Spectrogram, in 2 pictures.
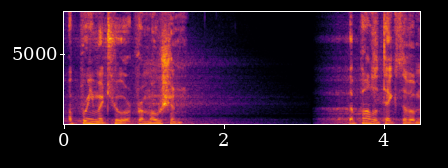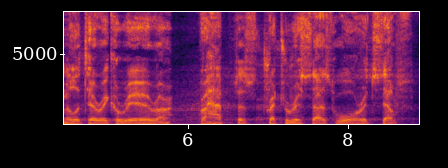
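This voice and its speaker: A man playing a grim, solemn narrator of dark gothic game tales, speaking in theatrical, ornate phrasing. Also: deep voice, measured pace. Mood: grim, ominous. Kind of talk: dramatic scripted gothic narration. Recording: long reverberant tail, clear background noise.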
